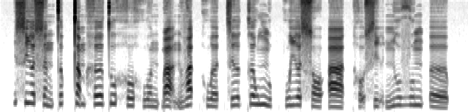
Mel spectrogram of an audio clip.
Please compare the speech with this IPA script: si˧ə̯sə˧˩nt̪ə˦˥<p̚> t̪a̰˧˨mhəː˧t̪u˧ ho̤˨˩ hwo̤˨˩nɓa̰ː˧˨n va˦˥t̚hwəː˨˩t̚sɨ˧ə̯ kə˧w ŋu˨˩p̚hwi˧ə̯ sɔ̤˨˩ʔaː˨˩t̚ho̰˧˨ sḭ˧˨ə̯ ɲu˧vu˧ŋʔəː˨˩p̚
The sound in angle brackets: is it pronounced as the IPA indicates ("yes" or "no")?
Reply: yes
